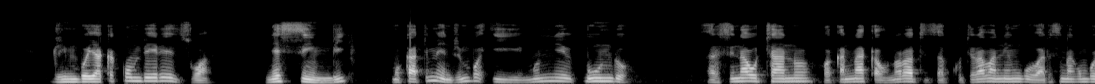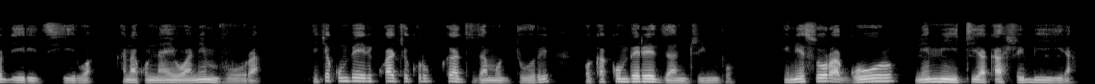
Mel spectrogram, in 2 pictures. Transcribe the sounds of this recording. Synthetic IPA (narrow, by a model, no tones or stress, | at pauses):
nʐimbo̞jakako̞mbe̞ɾe̞d͡zwa | ne̞simbi | mukatimwe̞nʐimbo̞ʔijimune̞ɓundo̞ | arisinautʰano̞rwakanakauno̞ɾatid͡zakutiraʋane̞ŋɡuʋarisinakumbo̞ɗiɾid͡zirwa | kanakunaiwane̞ɱvuːɾa | ne̞t͡ʃe̞kumbe̞rikwat͡ʃo̞kurikurad͡zid͡zamudʱuɾi | wakako̞mbe̞ɾe̞d͡zanʐimbo̞ | ine̞so̞ɾaɡʱuro | ne̞mitijakaʂiɓiːɾa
